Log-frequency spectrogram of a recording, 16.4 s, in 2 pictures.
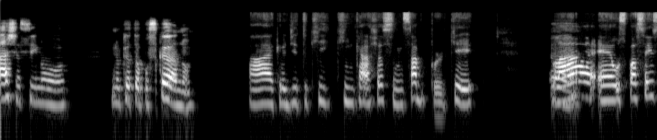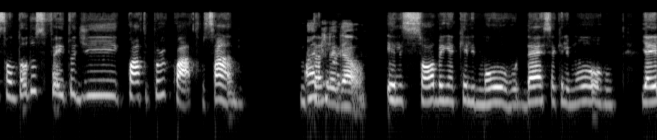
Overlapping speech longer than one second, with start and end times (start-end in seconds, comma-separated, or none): none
